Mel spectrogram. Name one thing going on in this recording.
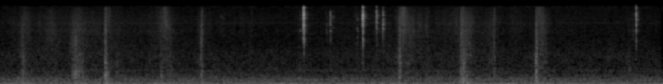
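Fabric rustles and crinkles as hands handle it.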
